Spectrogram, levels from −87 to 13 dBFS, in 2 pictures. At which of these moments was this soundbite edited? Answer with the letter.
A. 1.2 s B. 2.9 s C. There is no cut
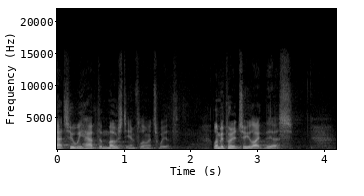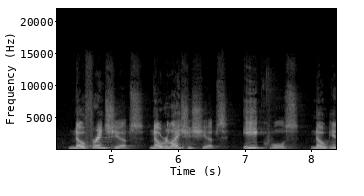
C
